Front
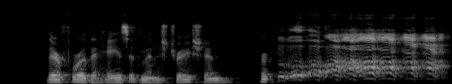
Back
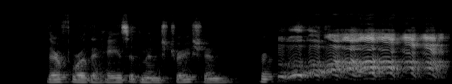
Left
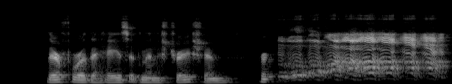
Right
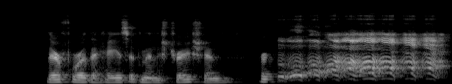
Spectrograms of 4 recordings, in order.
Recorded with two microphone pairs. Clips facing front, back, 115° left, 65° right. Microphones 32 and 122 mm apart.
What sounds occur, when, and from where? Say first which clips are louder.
0.5 s a man speaking: front 6 dB, right 1 dB; 35° left, 1.1 m
2.8 s laughter: back 1 dB, right 5 dB; 90° right, 1.9 m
